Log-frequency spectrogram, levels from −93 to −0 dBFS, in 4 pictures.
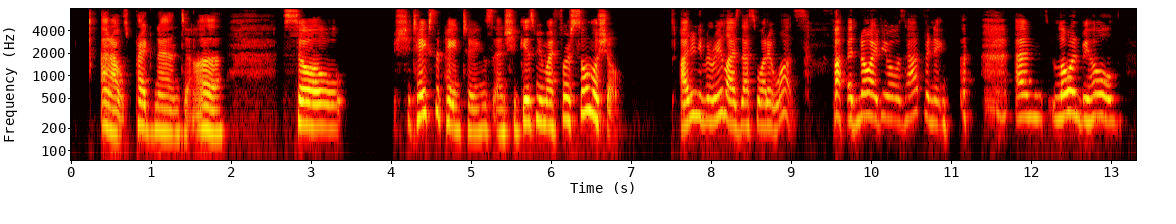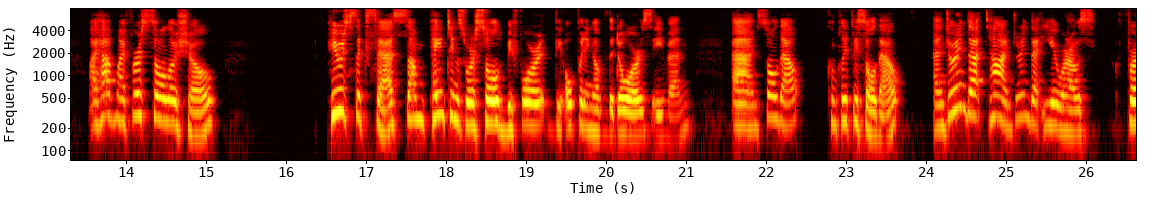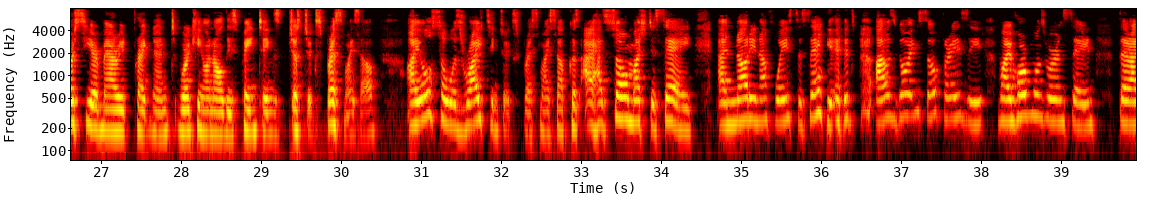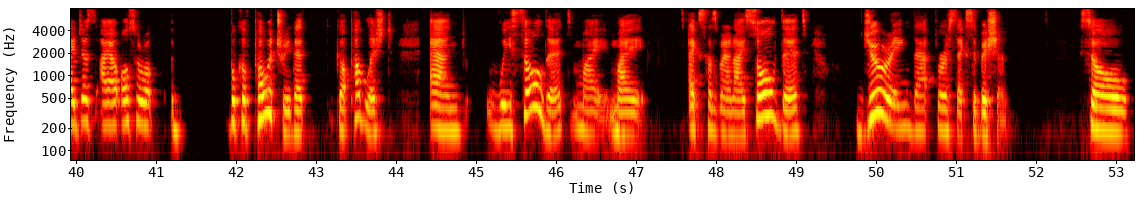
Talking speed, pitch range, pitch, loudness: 165 wpm, 185-260 Hz, 220 Hz, -30 LUFS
